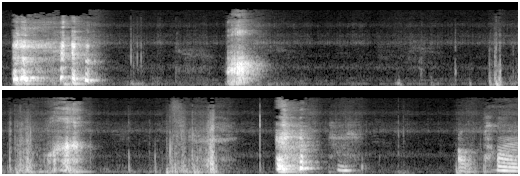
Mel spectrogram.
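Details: About six short, somewhat muffled cough bursts from an adult covering their cough, spaced irregularly with quiet gaps between them; repeated dry-sounding cough.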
